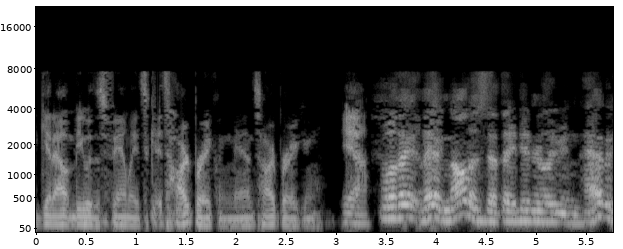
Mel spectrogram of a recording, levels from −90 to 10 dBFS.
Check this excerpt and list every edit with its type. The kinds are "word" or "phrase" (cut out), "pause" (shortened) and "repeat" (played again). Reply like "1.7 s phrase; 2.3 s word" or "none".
3.3 s pause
